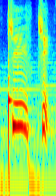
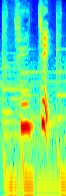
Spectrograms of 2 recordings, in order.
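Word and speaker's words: 父: Dan kanji ini cara bacanya adalah fu ya. Cara bacanya adalah fu. Fu ini artinya adalah ayah. Dan ayah dalam bahasa Jepang adalah cici. Ingat-ingat ya, cici.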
